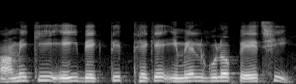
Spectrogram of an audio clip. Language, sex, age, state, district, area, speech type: Bengali, male, 18-30, West Bengal, Paschim Bardhaman, urban, read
